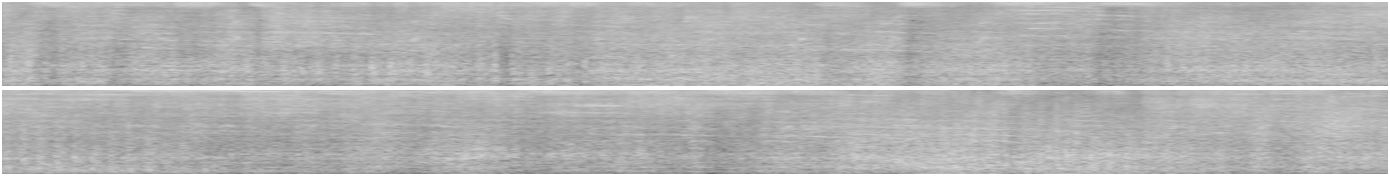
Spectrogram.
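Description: Double-stack container well cars rolling past at close range: steady wheel-on-rail noise and rattle, with occasional knocks and thin, intermittent high-pitched wheel squeal.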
